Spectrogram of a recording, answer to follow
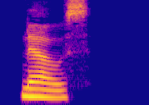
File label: "nose" en us female; everyone-can-use-english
